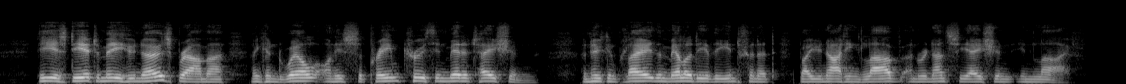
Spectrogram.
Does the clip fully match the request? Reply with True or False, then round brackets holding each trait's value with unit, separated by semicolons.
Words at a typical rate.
True (175 wpm)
